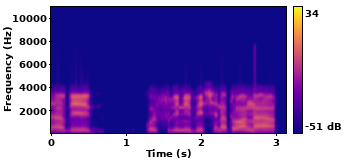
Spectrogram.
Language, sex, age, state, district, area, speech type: Bodo, male, 45-60, Assam, Chirang, rural, conversation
